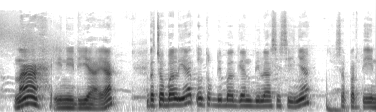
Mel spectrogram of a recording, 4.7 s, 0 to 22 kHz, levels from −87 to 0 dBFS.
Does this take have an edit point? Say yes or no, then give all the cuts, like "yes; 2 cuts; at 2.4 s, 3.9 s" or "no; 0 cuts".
yes; 1 cut; at 1.9 s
